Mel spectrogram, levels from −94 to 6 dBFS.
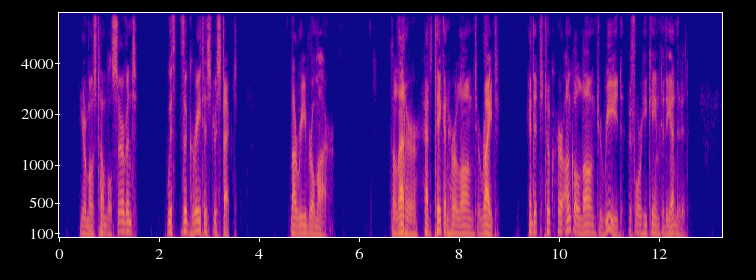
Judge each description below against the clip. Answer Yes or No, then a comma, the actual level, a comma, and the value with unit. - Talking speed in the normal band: Yes, average, 155 wpm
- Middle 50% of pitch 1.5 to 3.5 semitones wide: Yes, average, 3.2 semitones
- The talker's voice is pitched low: Yes, low, 105 Hz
